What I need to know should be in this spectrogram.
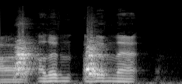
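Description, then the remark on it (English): Two drawn-out, barking sounds, each lasting under a second with a short gap between, probably a person's voice imitating a dog's woofs rather than a real dog. “Other than that, he said, sorry, I had to pause it because the dog was barking.”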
